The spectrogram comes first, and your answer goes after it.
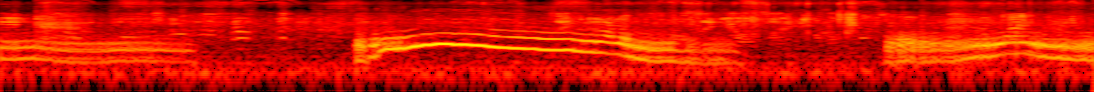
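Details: Orange cat among Jakarta street cats fed daily; long drawn-out meows, a wavering one then a loud rising-falling wail and a third meow, over background hum and faint voices.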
